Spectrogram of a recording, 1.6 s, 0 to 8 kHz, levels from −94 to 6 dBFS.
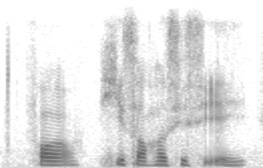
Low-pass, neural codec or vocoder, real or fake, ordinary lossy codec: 7.2 kHz; none; real; Opus, 24 kbps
